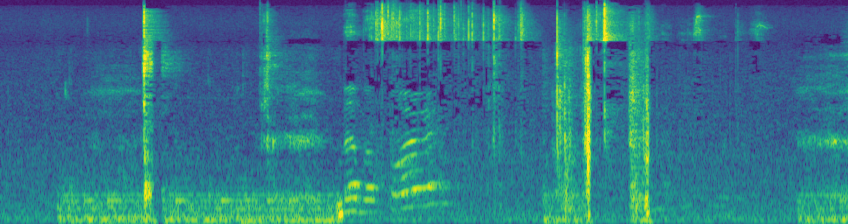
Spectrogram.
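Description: Scattered sharp clicks and crinkles from a plastic chip bag and a glass jar being handled and moved on a table, with a short hummed vocal sound near the middle.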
